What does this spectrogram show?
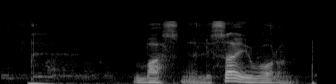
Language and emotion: Russian, neutral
